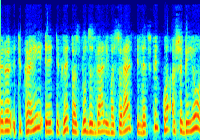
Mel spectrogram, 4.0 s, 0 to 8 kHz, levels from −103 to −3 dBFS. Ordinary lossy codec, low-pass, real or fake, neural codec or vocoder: AAC, 32 kbps; 7.2 kHz; fake; codec, 16 kHz, 4.8 kbps, FACodec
